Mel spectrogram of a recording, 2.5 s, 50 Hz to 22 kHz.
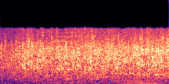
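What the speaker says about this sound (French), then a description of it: "Cet homme que la foule ovationne, c'est Charles Munch." An audience at the Théâtre des Champs-Élysées gives a sustained ovation to the conductor at the Orchestre de Paris's 1967 debut concert, dense steady clapping that fills the hall, with no voices, on an old, band-limited recording.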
